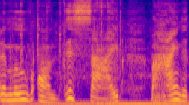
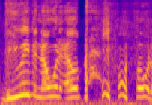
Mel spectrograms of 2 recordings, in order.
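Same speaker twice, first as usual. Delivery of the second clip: louder teasing repeat; 9 semitones higher, 6 dB louder, faster than usual. Real, not acted. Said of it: "Do you even know what an elephant is?".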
